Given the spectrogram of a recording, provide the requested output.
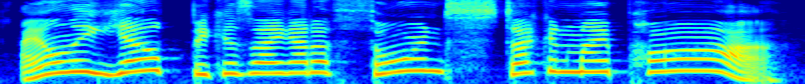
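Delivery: very high little bunny; a hurt bunny explaining. Acted. Bunny explaining its yelp to Opal, very high. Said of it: "The bunny said".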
